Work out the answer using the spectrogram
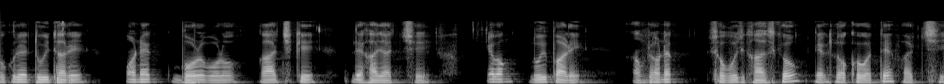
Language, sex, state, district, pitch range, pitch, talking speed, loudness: Bengali, male, West Bengal, Dakshin Dinajpur, 100-115 Hz, 105 Hz, 125 wpm, -22 LUFS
